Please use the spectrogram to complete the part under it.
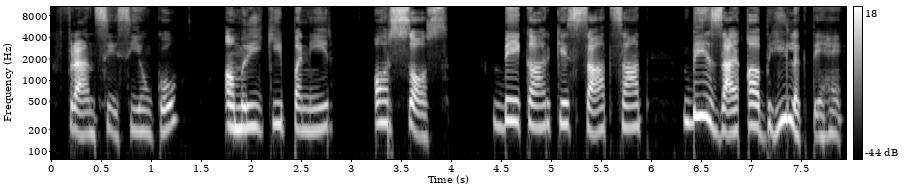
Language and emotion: Urdu, disgusted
